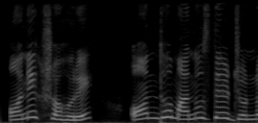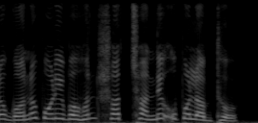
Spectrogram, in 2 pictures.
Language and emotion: Bengali, neutral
